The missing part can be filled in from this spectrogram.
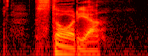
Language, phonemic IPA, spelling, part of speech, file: Italian, /ˈstɔrja/, storia, noun, It-storia.ogg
